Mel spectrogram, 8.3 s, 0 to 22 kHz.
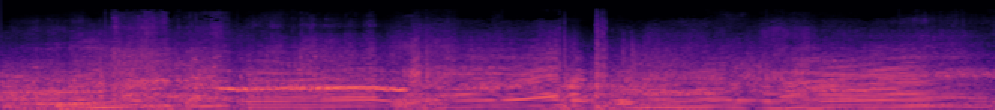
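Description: Supercharged V8 of a Dodge Challenger SRT Demon revving hard through a burnout, rear tyres squealing as they spin in smoke. The engine note rises and falls several times, with a long held squeal about two seconds in.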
